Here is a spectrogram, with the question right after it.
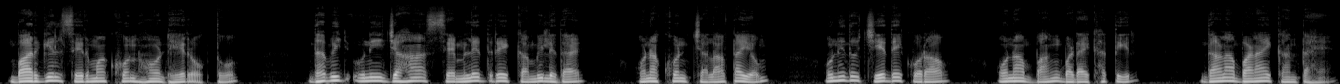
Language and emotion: Santali, sad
